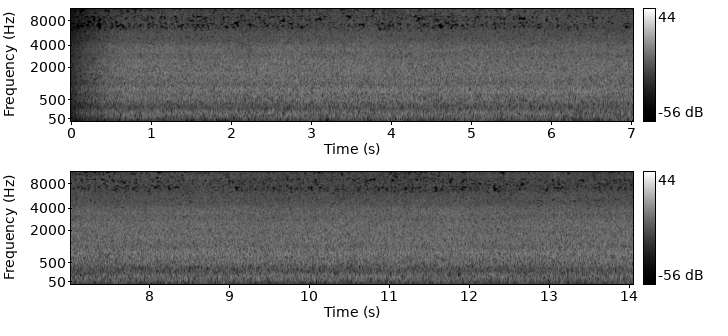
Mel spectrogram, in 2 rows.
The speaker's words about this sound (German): Dann ja. nehme ich jetzt mal das Meeresrauschen. Nummer 10.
